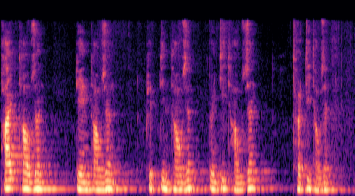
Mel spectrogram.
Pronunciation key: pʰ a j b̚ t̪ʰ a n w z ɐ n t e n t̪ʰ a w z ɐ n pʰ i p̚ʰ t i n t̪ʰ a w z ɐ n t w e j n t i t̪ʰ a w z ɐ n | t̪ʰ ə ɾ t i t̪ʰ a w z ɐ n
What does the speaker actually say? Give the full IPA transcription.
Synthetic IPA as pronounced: pʰ a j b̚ t̪ʰ a w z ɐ n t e n t̪ʰ a w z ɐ n pʰ i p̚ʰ t i n t̪ʰ a w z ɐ n t w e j n t i t̪ʰ a w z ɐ n | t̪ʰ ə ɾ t i t̪ʰ a w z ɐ n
